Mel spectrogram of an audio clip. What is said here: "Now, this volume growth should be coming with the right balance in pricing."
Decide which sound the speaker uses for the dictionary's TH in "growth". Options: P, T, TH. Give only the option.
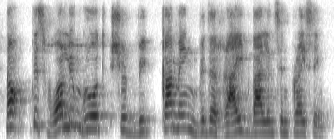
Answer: T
